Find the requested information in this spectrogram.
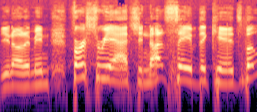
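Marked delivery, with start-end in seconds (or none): none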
